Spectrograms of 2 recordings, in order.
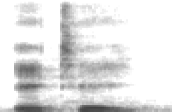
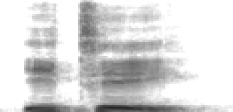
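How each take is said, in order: First: It is said in a strange voice. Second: It is said in a normal voice.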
